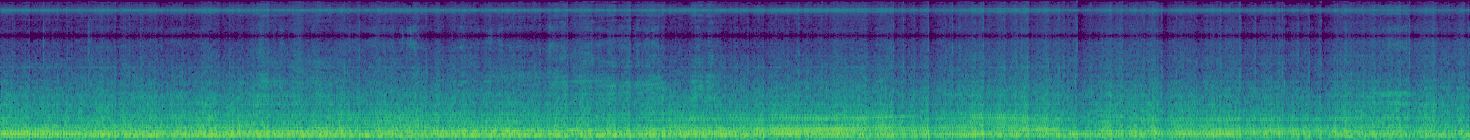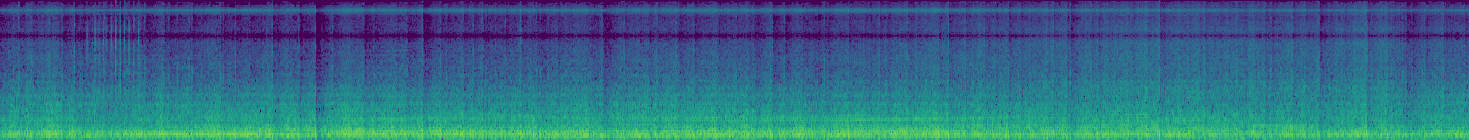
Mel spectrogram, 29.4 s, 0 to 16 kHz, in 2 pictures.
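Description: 2015 Mustang GT's 5.0-litre V8 engine at speed on a race track, heard from inside the cabin, its pitch rising under acceleration and falling as the throttle is lifted for corners.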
